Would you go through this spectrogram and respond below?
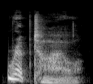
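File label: "reptile", British English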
